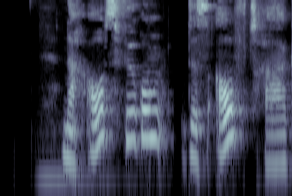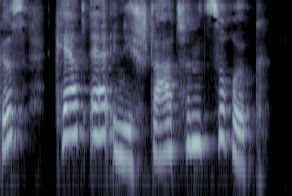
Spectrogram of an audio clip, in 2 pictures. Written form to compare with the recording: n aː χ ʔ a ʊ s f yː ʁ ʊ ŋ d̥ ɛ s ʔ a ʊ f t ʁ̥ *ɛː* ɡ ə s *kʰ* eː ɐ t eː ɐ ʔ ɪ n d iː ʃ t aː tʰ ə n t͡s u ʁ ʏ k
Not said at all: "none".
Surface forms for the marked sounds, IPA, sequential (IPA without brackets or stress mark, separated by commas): aː, kʰ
